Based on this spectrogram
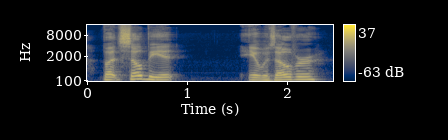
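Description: A man speaks with a slight Southern US accent. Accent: slight Southern US twang. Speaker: podcast host. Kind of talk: casual solo commentary. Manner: casual, lots of filler words.

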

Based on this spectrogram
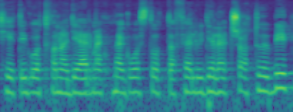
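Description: Noticeable background noise surrounds the recording. A woman with a medium pitch talks at a fairly quick pace. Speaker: politician. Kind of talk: debate.

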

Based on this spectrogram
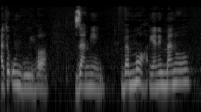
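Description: The woman talks at a moderate pace. She has a dark, mellow tone. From Kermanshah, Iran (Kurdish). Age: 40s. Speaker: near-death experiencer, homemaker. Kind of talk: personal testimony interview. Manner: halting.

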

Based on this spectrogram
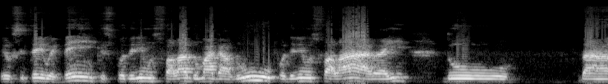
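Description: A man's bright, sharp voice with lively intonation. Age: 50s. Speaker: business mentor, former TV executive. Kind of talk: podcast interview. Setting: live video podcast.

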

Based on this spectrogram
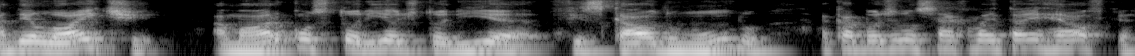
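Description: A man with a fairly high pitch and a dark, mellow tone speaks fairly quickly, somewhat breathy, with ordinary pitch variation. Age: 30s. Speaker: entrepreneur. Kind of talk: interview.

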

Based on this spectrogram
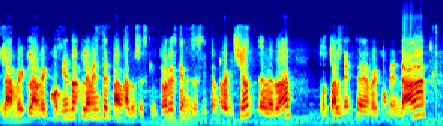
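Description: A man speaks with music in the background. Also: dry, close sound with no echo. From Mexico City. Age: 40s. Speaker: author. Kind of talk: interview. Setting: phone call. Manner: halting.

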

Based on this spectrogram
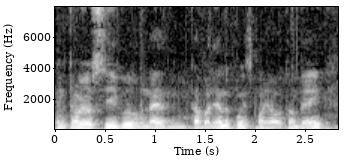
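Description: There is audible echo in the room. Background noise is noticeable too. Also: man. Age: 40s. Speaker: language teacher. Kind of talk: casual interview.

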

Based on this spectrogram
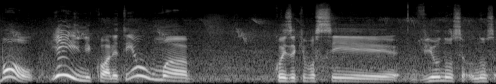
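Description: A woman's voice makes very wide pitch swings over noticeable background noise. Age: 20s. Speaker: writing teacher and podcast host. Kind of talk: casual chat.

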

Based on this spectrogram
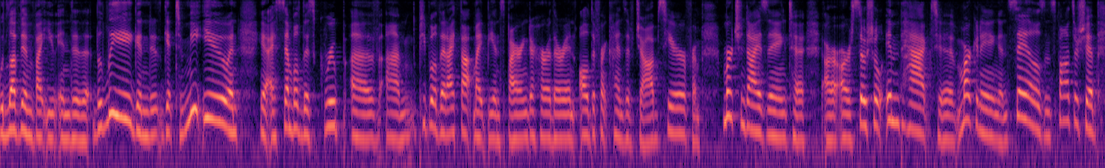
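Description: This woman has a plain, everyday voice, fairly low in pitch, with lively intonation and a fairly quick pace, recorded very cleanly against a silent background. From Montana, Great Falls. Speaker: sports league marketing executive. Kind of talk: interview.

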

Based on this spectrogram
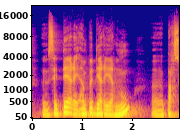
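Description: A man speaks at medium pitch in a dark, mellow, somewhat breathy tone. His pitch varies in an ordinary way. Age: 30s. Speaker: geologist and energy entrepreneur. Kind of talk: interview. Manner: hesitant with fillers.

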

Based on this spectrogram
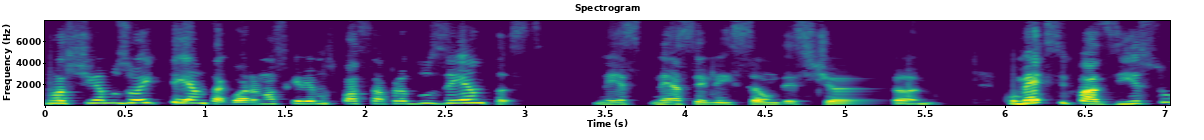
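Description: In a dry, close sound with no echo, a woman with a fairly high pitch shows vocal fry, very wide pitch swings, and long, frequent pauses. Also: moderate pace. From Rio Grande do Sul, Brazil. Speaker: women's wing leader of a political party. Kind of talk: political live discussion.

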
